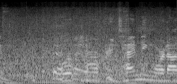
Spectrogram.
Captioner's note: laughs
